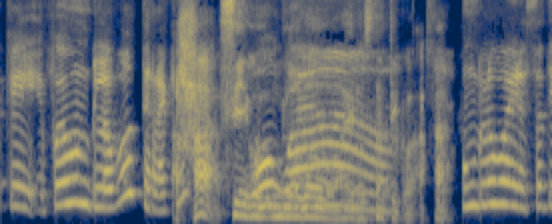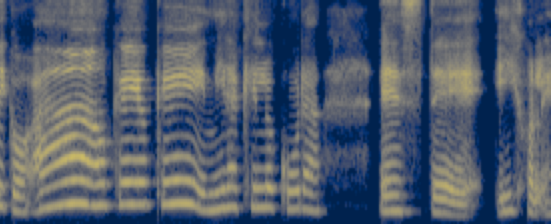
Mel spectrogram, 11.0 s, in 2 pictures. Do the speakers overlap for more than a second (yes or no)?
yes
